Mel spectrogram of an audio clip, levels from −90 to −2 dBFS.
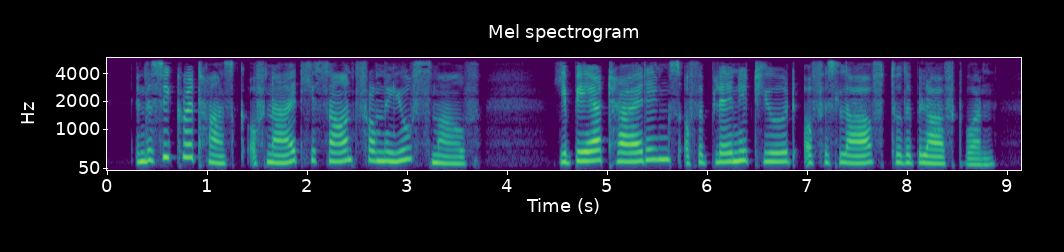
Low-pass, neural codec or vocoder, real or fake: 5.4 kHz; none; real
